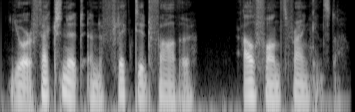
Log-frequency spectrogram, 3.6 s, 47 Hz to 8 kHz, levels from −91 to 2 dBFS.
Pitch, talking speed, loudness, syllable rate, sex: 85 Hz, 120 wpm, -21 LUFS, 6.3 syllables/s, male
